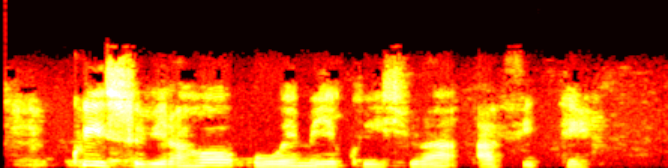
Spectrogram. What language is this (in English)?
Kinyarwanda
